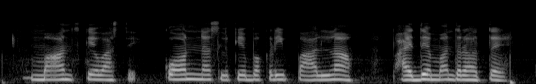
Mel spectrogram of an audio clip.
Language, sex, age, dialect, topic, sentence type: Maithili, male, 46-50, Angika, agriculture, question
